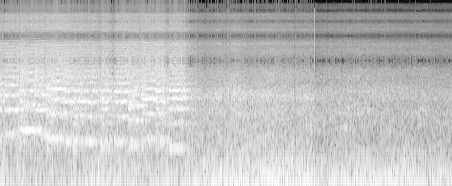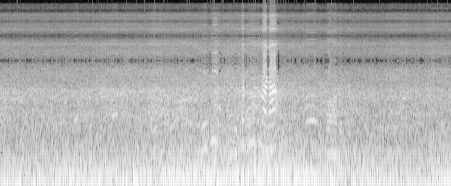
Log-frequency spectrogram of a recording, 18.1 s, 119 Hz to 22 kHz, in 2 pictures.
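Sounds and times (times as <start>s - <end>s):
bus horn playing a tune: 0.0s - 4.0s
low vehicle rumble: 0.0s - 18.0s.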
